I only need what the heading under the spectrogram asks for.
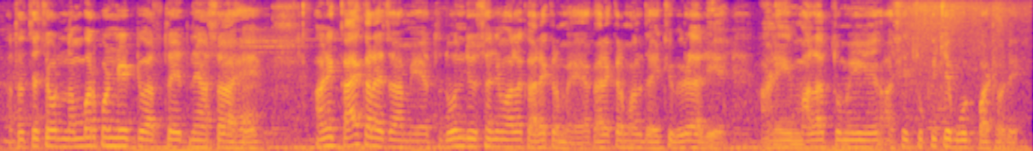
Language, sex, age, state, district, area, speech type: Marathi, male, 60+, Maharashtra, Nashik, urban, spontaneous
